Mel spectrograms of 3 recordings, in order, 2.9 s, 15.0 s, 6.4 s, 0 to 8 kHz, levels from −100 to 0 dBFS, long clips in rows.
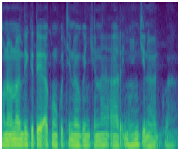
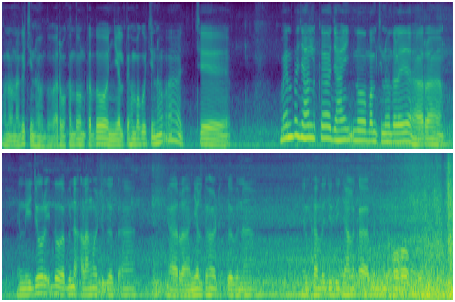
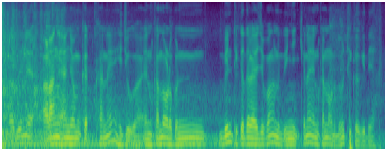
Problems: constant background noise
